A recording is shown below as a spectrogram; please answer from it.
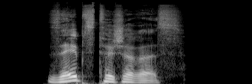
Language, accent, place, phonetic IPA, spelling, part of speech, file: German, Germany, Berlin, [ˈzɛlpstɪʃəʁəs], selbstischeres, adjective, De-selbstischeres.ogg
- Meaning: strong/mixed nominative/accusative neuter singular comparative degree of selbstisch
